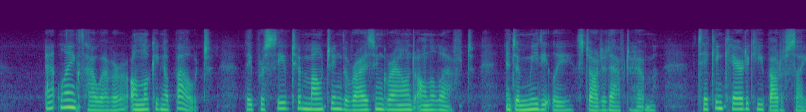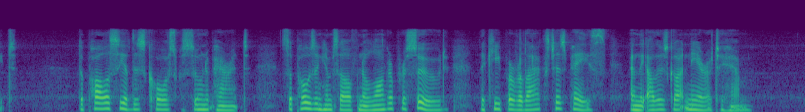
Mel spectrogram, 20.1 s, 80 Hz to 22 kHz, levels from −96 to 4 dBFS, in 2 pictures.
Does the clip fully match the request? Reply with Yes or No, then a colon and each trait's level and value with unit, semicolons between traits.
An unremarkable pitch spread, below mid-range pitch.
No: average, 3.2 semitones; medium, 170 Hz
